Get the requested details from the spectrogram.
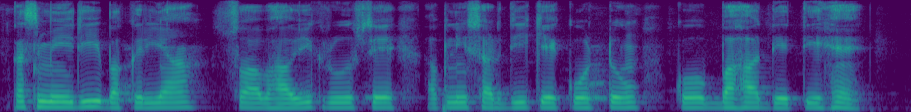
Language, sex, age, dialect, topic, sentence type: Hindi, male, 18-24, Garhwali, agriculture, statement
